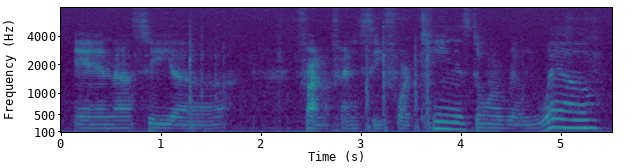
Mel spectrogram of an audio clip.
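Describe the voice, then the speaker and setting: Quiet speech at a very slow pace comes through noticeable background noise. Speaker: art streamer. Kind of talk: casual chat. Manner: quiet, kept down so others can sleep.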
